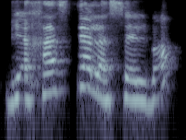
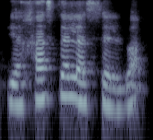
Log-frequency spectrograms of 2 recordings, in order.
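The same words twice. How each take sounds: First: "Viajaste a la selva" with the voice lifting on "a" and rising to the end; rising tune. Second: Said in the usual way. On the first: Shown as a demonstration. Teacher reads the example sentence to the class, with a rising tune. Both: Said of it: "Aquí puede haber tono".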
